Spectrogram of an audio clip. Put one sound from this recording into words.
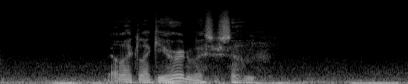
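A middle-aged man speaks in a low, easy voice.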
